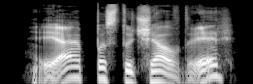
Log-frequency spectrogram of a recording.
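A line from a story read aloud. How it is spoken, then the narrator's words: Slow speech. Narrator (Russian): медленно проговорил Перри Мейсон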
